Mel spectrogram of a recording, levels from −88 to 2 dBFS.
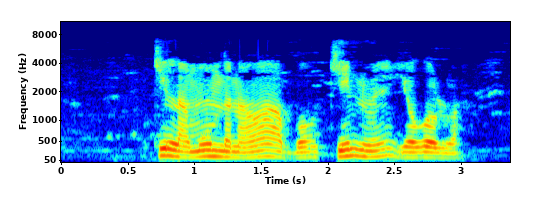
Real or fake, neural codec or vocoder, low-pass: real; none; 7.2 kHz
